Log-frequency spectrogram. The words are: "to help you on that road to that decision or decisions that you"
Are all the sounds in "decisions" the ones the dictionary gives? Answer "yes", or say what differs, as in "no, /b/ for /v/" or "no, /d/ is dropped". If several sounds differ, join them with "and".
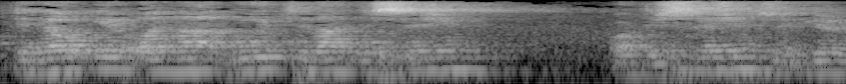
yes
